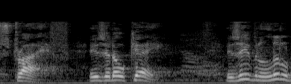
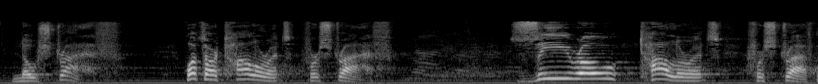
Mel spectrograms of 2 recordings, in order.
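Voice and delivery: ordinary delivery

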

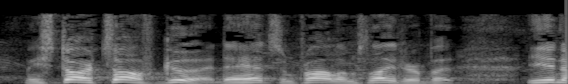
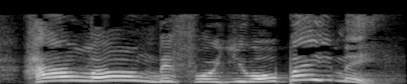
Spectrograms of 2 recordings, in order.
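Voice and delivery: raised, louder-pitched demand; exasperated rebuke; 7 semitones higher, 4 dB louder than usual. Acted. God to a disobedient people, exasperated rebuke. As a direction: put God's impatience into a high, insistent question.

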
